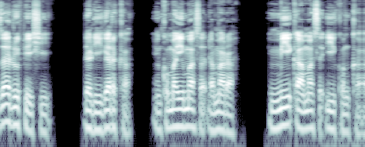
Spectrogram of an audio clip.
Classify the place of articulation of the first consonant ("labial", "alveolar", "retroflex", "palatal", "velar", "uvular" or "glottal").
alveolar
